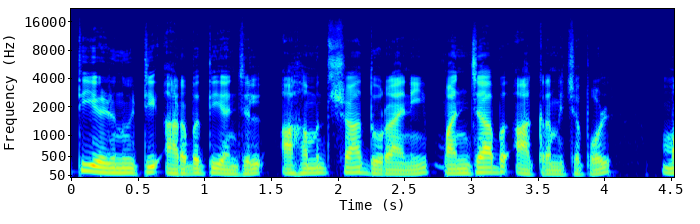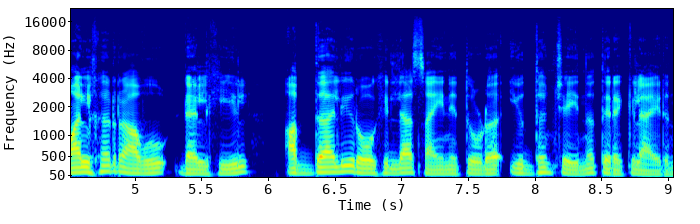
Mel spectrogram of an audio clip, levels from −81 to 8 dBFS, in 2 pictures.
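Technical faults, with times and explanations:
No technical faults are audible anywhere in this speech recording.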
